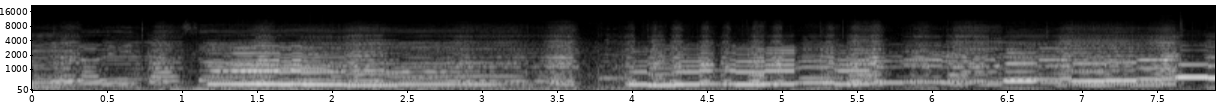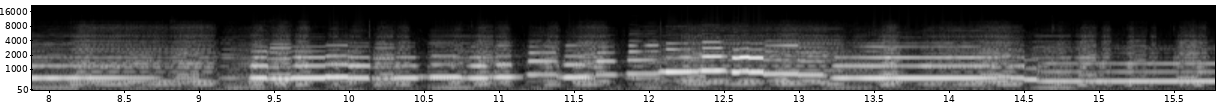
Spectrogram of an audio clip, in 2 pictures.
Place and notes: Afternoon at Plaza el Descanso, musicians sing and play accordion and clarinet
(SD702, Audio Technica BP4025)
Valparaíso, Región de Valparaíso, Chile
